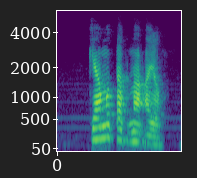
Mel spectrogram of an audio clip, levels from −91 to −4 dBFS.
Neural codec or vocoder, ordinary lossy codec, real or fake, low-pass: none; Opus, 32 kbps; real; 5.4 kHz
